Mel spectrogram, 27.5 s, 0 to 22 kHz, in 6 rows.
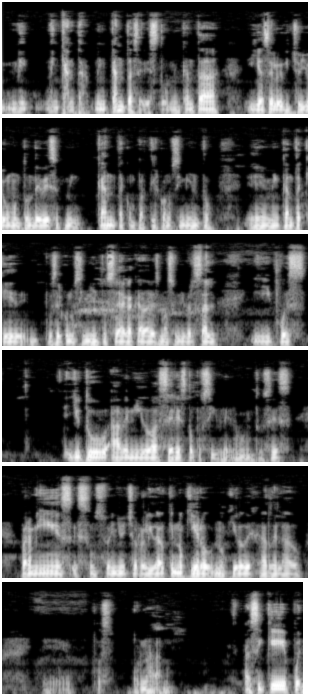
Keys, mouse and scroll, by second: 1.3 middle click, 3.4 click, 4.8-8.8 drag, 8.9 click, 9.9-11.1 drag, 11.5 middle click, 12.0 middle click, 12.5 middle click, 13.0 click, 14.4 shift+click, 15.7 middle click, 16.5 click, 17.2-19.4 drag, 22.2 middle click, 24.2-27.4 drag.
